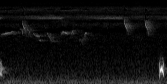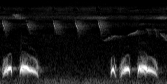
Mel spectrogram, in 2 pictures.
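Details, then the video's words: Decoy spotted dove calling to lure wild doves: after three quiet seconds, two low, mellow three-note cooing phrases, a short coo, a second coo and a longer drawn-out croo, over faint high chirping of small birds and a steady high hiss. "Chim cu mồi chuẩn thúc bổi, kích bổi nhanh nổi/ Burung Terkukur"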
